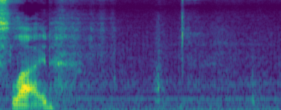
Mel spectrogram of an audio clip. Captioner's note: silence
